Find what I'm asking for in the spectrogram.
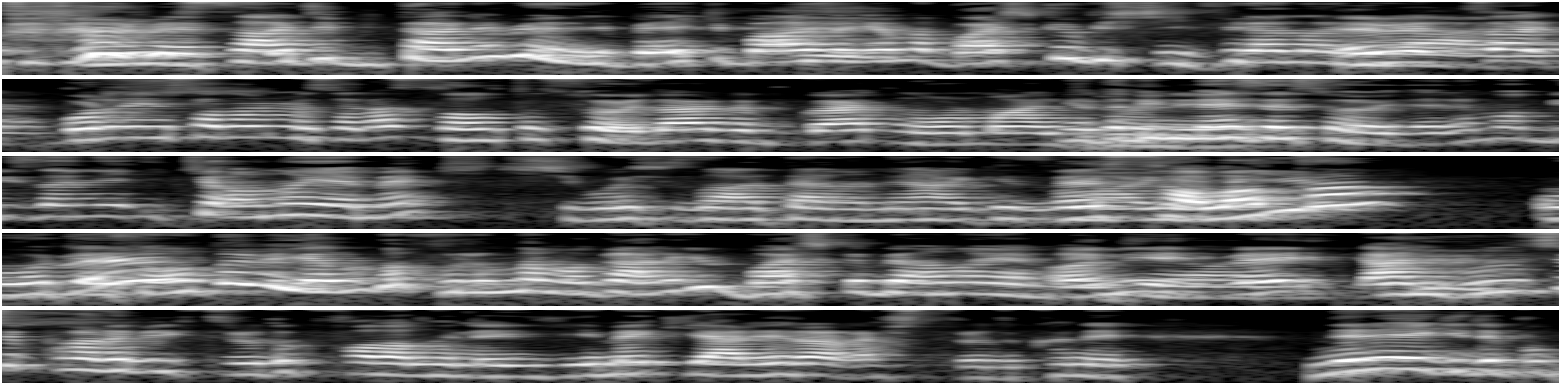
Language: Turkish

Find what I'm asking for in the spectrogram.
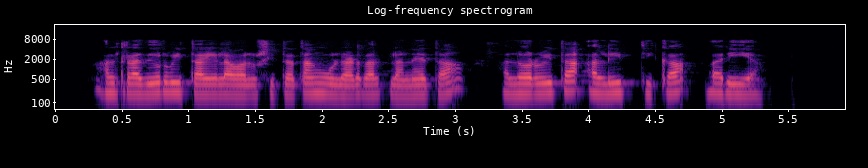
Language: Catalan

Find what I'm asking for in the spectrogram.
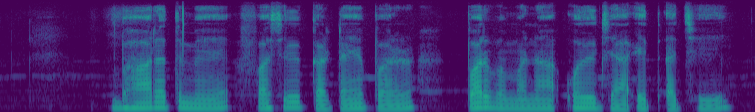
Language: Maithili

